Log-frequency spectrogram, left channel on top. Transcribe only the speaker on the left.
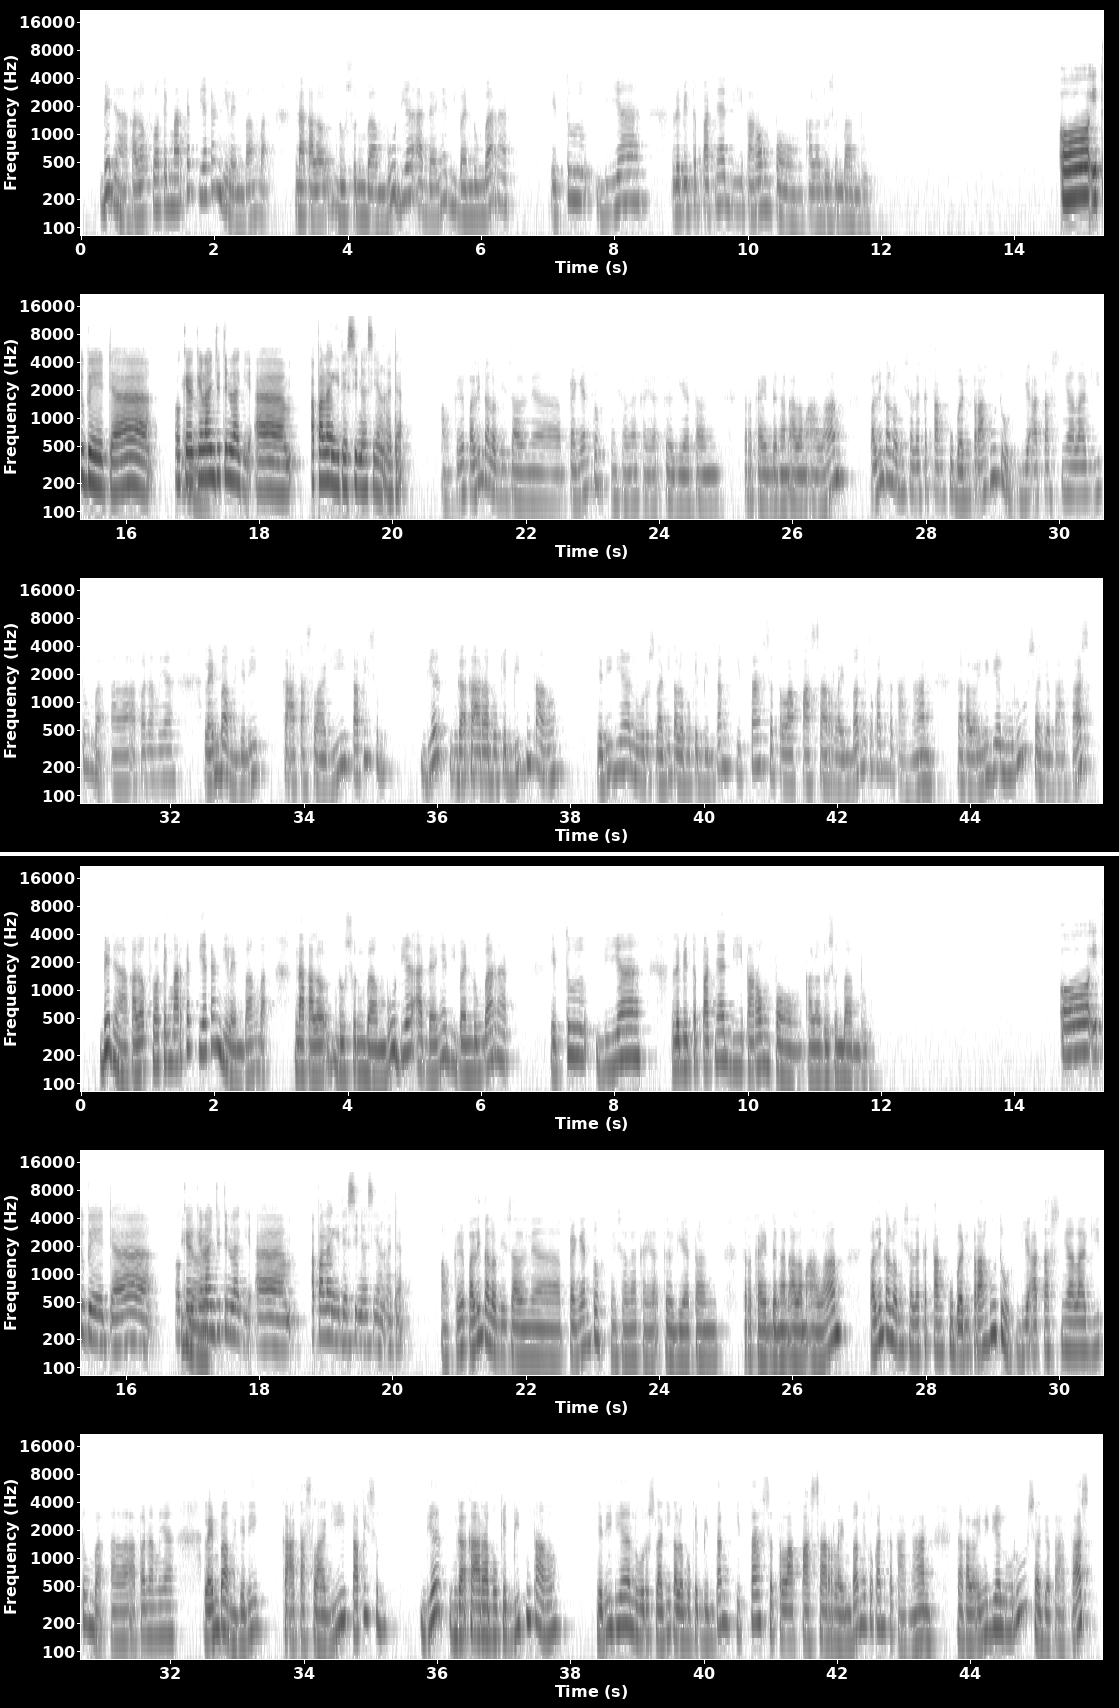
Oh, itu beda. Oke,
oke, lanjutin lagi. Em, apalagi destinasi yang ada?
